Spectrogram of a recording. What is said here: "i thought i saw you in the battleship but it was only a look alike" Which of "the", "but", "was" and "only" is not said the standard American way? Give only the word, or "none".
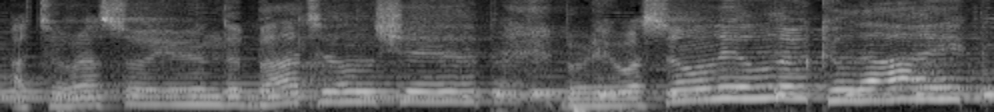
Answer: none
